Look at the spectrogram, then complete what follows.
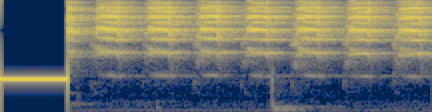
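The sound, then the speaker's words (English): A pet bird squawks loudly, about eight harsh, shrill calls in a steady rapid rhythm, following a brief steady electronic beep at the start. “But the fucking bird will shut its fucking mouth.”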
